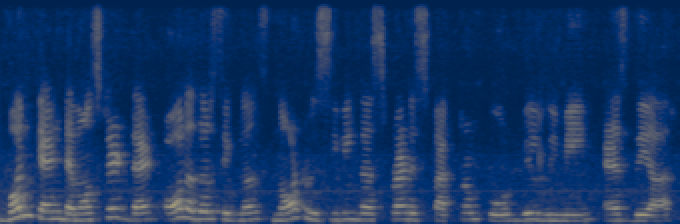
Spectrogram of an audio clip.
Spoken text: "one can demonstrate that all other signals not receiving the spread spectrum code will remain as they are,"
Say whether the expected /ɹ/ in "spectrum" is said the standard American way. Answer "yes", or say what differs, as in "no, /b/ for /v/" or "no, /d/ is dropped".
yes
